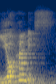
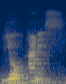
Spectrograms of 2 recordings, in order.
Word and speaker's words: Johannes: but j remains y you don't pronounce j j you pronounce it y yacht so when you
